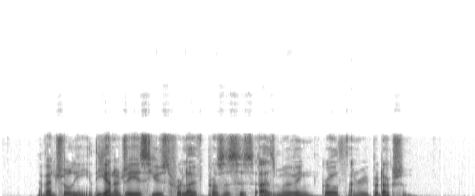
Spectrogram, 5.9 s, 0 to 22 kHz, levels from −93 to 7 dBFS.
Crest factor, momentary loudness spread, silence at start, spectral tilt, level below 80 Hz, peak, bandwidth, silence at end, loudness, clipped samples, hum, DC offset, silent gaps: 24 dB; 8 LU; 0.5 s; -4.5 dB/octave; -40 dBFS; -2 dBFS; 7.4 kHz; 0.8 s; -26 LUFS; under 0.1%; none; under 0.1%; none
